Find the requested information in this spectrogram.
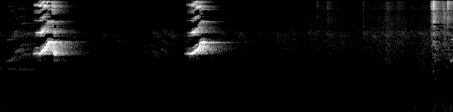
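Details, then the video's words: Black-capped lory kept at home, giving loud harsh screeches as a lure call, two rising squawks about two seconds apart, with a third starting at the end. "Pancingan Burung Nuri Kepala Hitam di rumah"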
